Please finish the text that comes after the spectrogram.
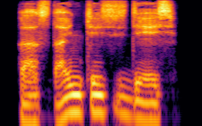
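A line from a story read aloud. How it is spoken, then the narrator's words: Barely audible breath. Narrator (Russian): едва слышно, почти без движения губ, выдохнул в его сторону Бенджиро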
